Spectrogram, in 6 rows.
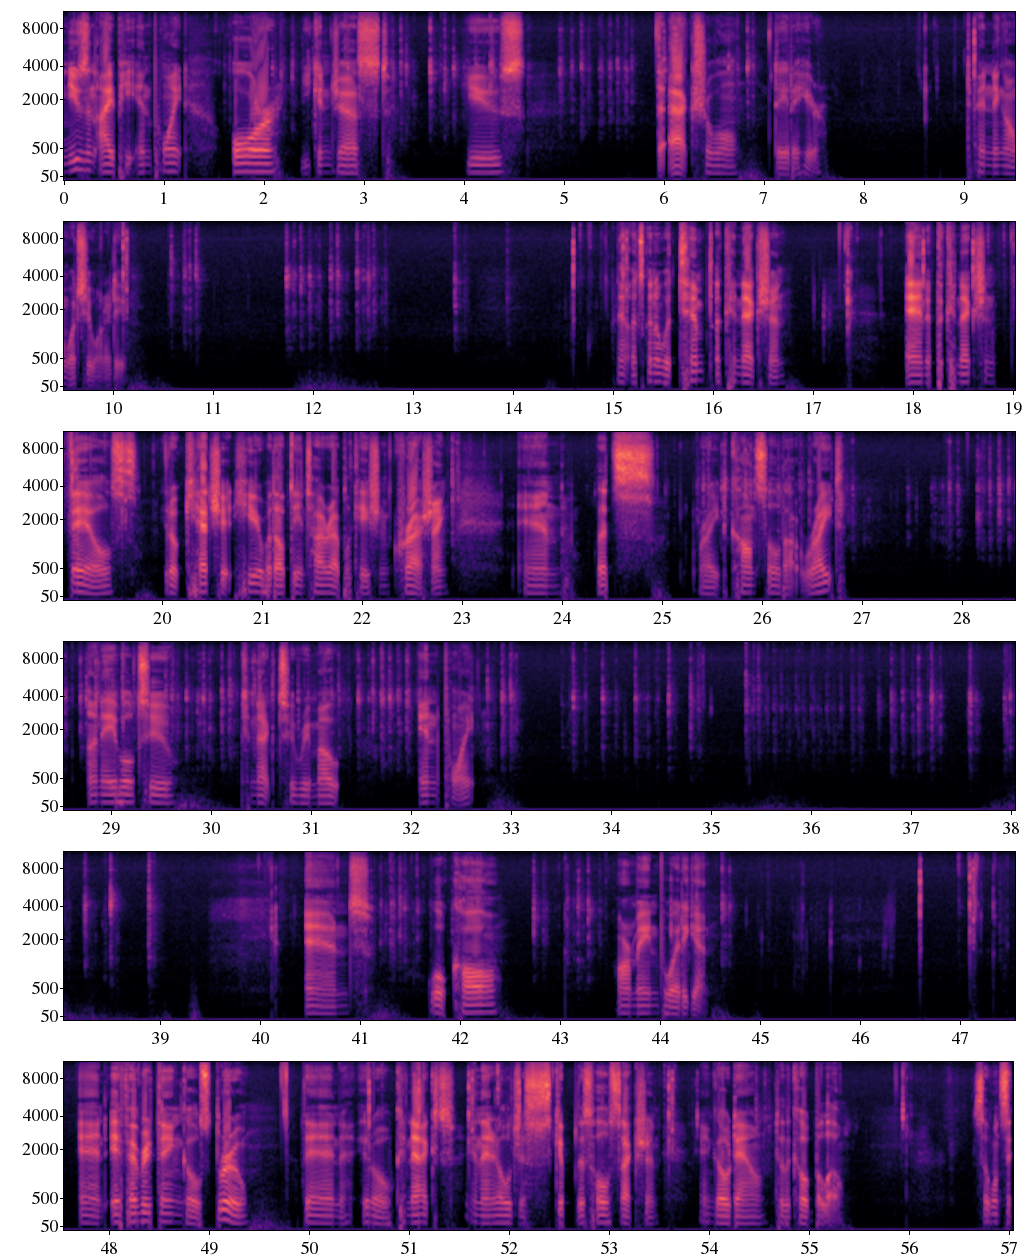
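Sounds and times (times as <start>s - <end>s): computer keyboard typing: 2.2s - 2.6s, 3.3s - 4.4s, 5.0s - 5.8s, 10.1s - 11.0s, 11.7s - 12.8s, 25.3s - 39.1s, 41.3s - 41.7s, 42.8s - 43.6s, 44.6s - 44.8s.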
